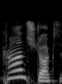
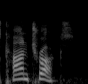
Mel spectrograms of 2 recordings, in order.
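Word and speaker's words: Contructs: It's not Constructs. It's Contrucks. – Maybe he sells trucks. – No, but it's not that spelling of trucks either. Trucks. T-R-U-C-T-S.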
